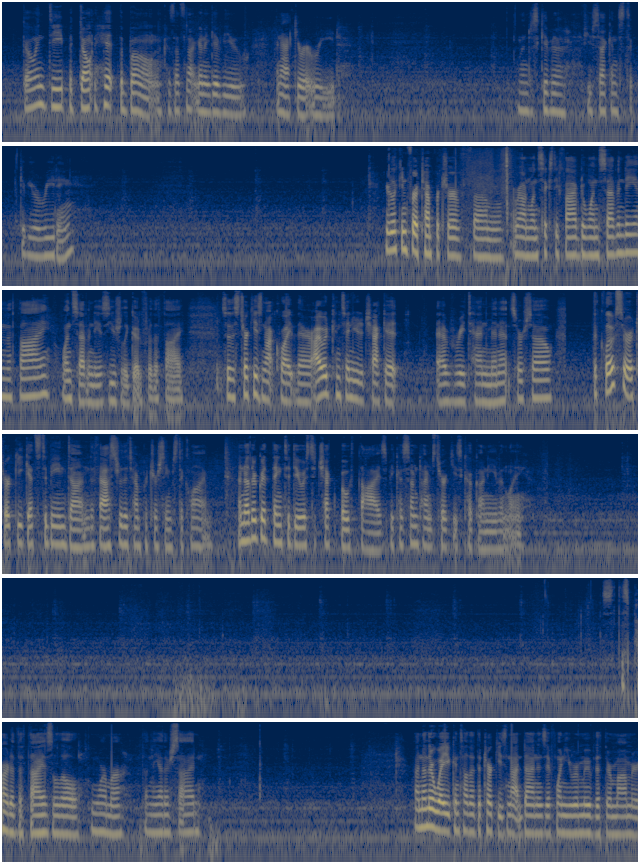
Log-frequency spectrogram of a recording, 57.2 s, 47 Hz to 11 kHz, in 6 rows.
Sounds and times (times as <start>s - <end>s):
Speech: 0.3s - 5.2s, 7.7s - 10.8s, 15.3s - 21.8s, 22.4s - 27.4s, 28.0s - 36.6s, 47.2s - 50.8s, 53.9s - 57.2s.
